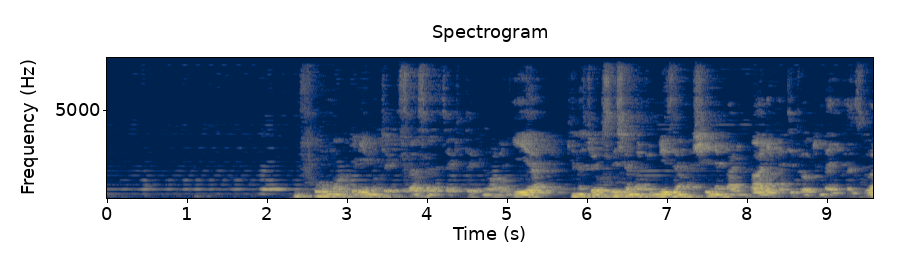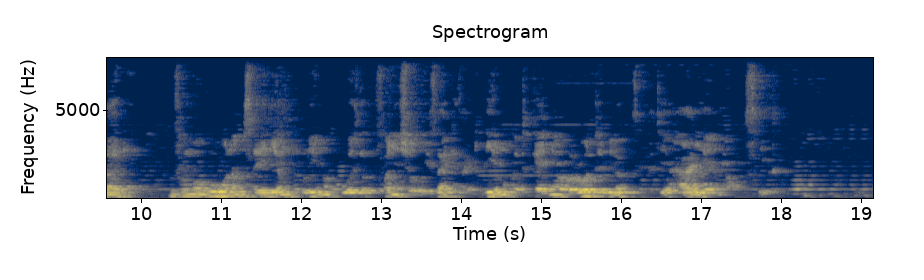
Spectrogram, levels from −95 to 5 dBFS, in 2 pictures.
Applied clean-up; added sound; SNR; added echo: classical method WPE with log-MMSE.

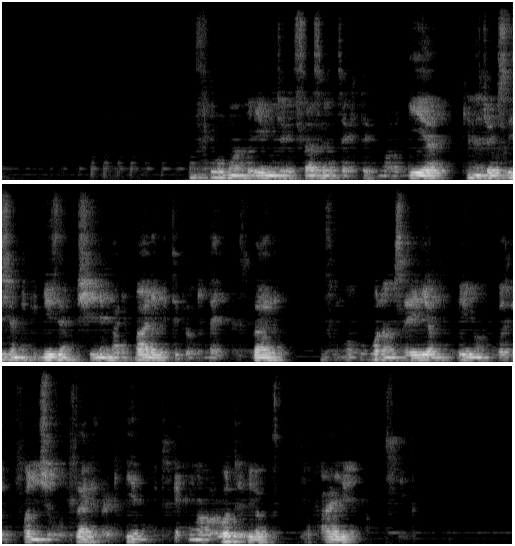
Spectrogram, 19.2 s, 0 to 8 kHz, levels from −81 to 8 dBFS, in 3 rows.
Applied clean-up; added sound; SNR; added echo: neural mask model DeepFilterNet 3.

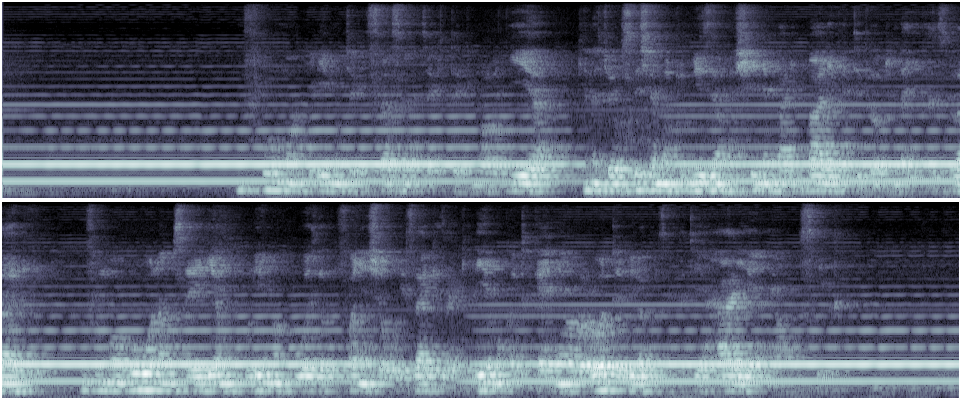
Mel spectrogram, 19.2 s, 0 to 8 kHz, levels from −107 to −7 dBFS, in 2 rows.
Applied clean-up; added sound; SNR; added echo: none; Wind instrument, woodwind instrument; 0 dB; reverberation time 0.9 s.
